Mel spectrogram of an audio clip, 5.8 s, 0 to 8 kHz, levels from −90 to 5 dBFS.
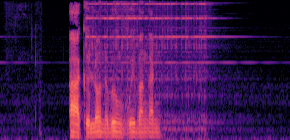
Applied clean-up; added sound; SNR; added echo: none; Telephone; 8 dB; none.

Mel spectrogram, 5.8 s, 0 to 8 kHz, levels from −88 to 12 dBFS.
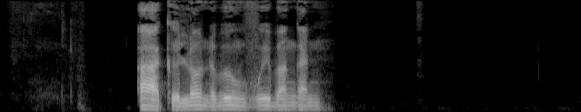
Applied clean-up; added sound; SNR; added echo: none; none; none; none.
